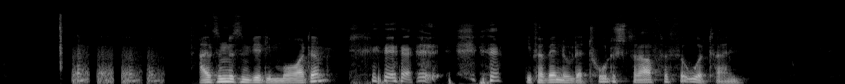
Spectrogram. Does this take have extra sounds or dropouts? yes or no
yes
